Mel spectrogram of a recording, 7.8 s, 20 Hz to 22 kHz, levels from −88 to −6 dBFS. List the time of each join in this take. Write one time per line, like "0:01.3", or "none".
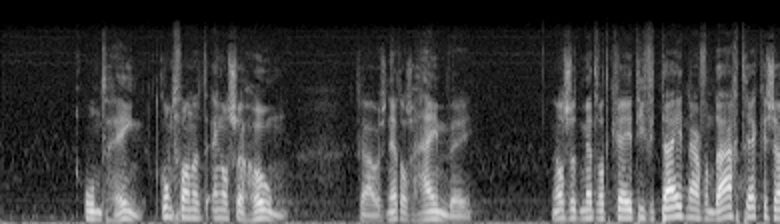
0:01.4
